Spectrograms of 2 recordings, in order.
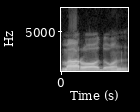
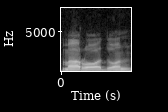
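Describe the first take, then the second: No difference in how they are said.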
